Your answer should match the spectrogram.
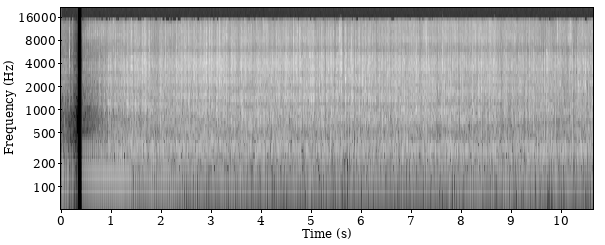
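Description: Toy garbage truck's electronic engine sound effect running steadily, like an idling motor. It cuts out for an instant just after the start.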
